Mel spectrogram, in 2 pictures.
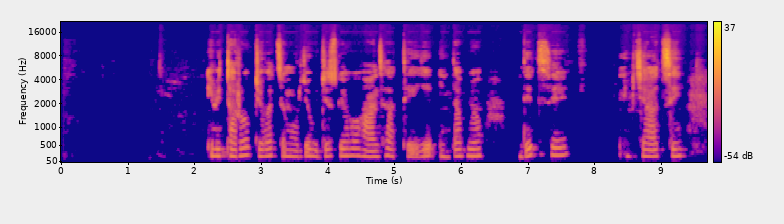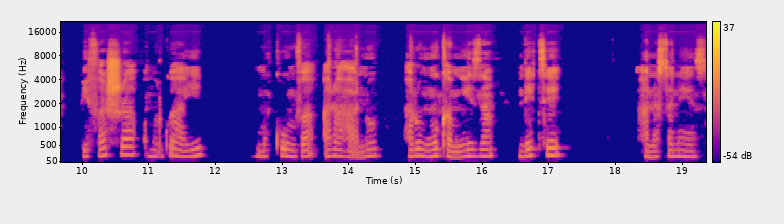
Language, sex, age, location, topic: Kinyarwanda, female, 18-24, Kigali, health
